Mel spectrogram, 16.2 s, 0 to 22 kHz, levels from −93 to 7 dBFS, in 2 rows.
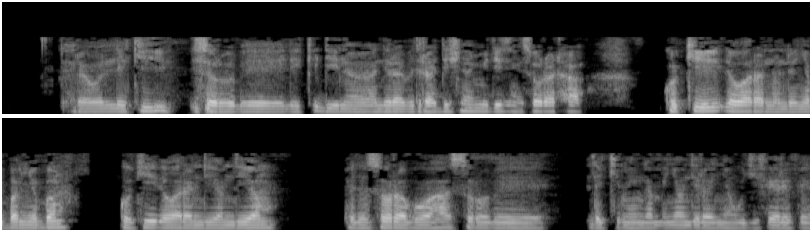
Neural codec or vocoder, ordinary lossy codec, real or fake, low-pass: none; MP3, 24 kbps; real; 7.2 kHz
